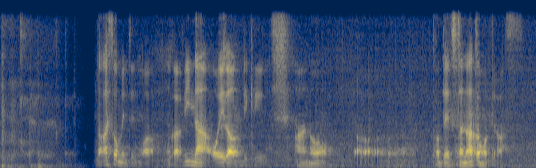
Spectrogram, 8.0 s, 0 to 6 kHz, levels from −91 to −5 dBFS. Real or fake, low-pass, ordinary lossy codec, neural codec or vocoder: fake; 5.4 kHz; none; codec, 16 kHz, 0.8 kbps, ZipCodec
